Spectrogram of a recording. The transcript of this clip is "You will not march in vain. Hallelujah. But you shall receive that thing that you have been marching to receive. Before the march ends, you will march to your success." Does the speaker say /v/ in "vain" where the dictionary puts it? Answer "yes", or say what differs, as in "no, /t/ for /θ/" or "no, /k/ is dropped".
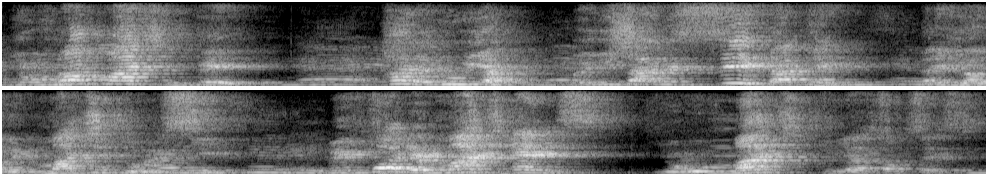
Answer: no, /p/ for /v/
